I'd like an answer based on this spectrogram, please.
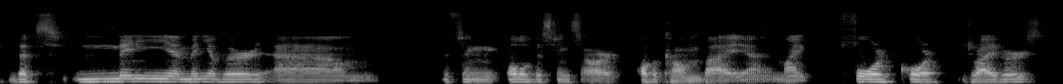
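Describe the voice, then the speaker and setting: At a very slow pace, a man with a French accent talks in a fairly low pitch with fairly even intonation. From France, Paris. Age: 40s. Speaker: keynote speaker, project management expert. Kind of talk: conference keynote. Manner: hesitant, many fillers.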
